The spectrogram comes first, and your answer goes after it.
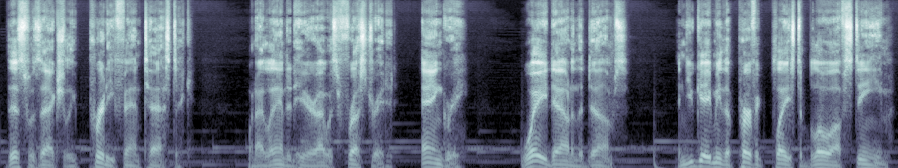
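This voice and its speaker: A very deep, forceful comic book bruiser made of rock, big-hearted and cocky. He talks in New tough-guy slang with a gruff edge, over music. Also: expressive, normal speed, exaggerated voice. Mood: relieved, friendly. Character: gruff, wisecracking rock-skinned superhero brawler, big and good-hearted.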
